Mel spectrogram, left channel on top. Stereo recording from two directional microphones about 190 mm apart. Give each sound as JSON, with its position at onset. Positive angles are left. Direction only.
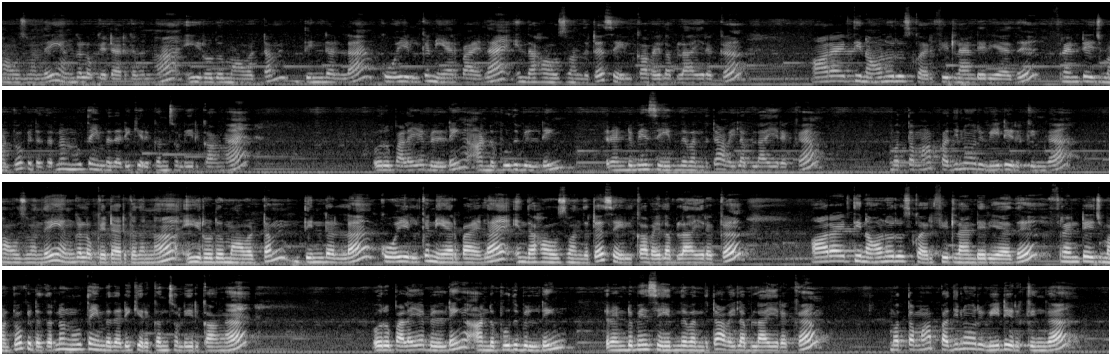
{"t": 0.0, "sound": "a woman's voice", "side_deg": -35}
{"t": 14.8, "sound": "a woman's voice", "side_deg": -35}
